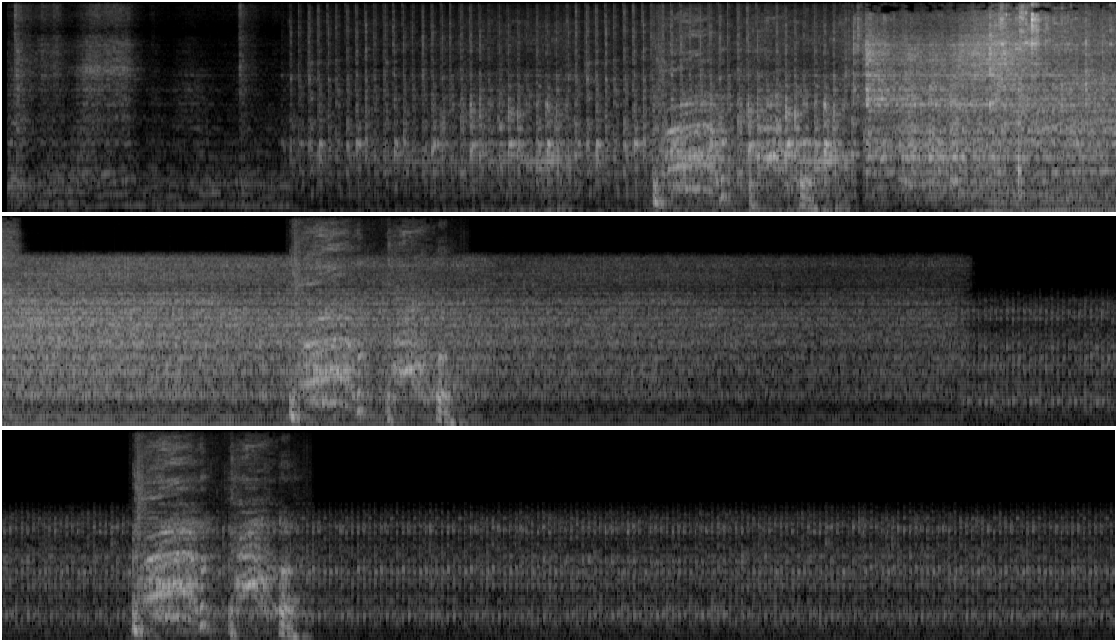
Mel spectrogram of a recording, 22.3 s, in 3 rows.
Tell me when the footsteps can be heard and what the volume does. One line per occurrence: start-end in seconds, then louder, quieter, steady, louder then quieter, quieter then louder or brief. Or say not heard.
not heard.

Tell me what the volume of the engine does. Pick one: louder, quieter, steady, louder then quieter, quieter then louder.
louder then quieter.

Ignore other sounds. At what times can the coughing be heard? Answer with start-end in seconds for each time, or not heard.
4.3-5.5, 9.3-10.6, 15.7-16.9.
